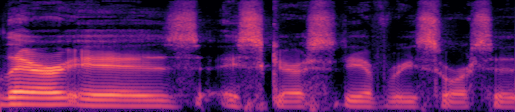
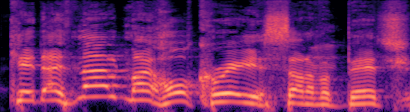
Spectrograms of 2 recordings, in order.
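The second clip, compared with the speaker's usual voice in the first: mock indignant outburst; 6 semitones higher, 4 dB louder than usual.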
